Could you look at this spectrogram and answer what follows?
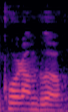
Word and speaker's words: cordon bleu: Okay, so in the first segment, we talked about what we were actually going to make, and that's chicken cordon bleu.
